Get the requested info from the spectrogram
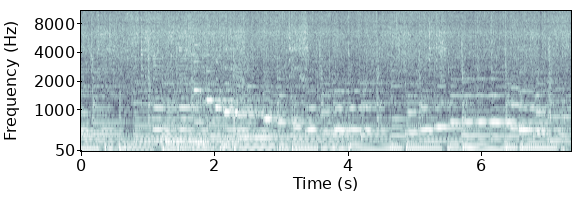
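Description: Chayote strips and chillies sizzling as they are stir-fried in a wok and turned with a spatula, under background music with held notes and a bass line.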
